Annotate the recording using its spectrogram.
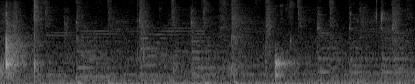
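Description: Soft background music with a few light knocks over it; the sharpest knock comes just after the start.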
